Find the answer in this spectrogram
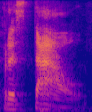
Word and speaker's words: prestado: So something like prestado, which means like borrowed, it would be like prestao.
